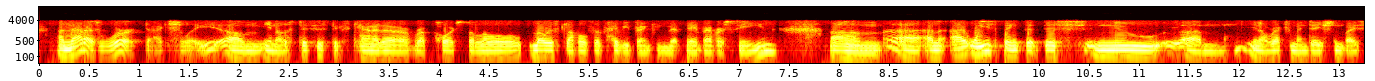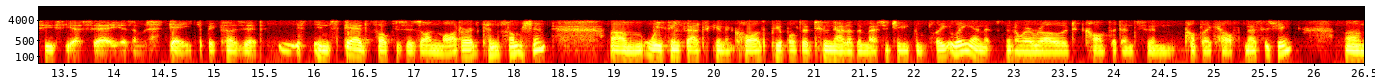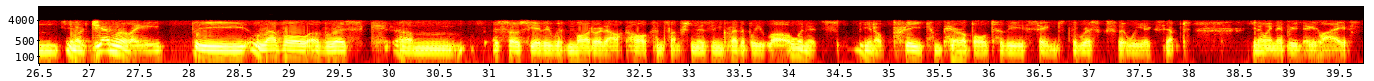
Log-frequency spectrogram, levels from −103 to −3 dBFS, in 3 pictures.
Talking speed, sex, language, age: 160 wpm, male, English, 50-69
